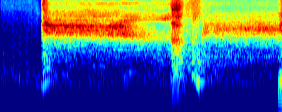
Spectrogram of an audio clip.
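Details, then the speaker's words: A patient tries a newly added dental high-volume suction (HVE) line with an expectorator that replaces the cuspidor: steady loud hissing suction starts abruptly, with gurgling slurps as water is drawn from the mouth. "it clears everything out yeah it's much more efficient yeah I never did like that soda STW thing it felt like I could like maybe suck too hard on it or something"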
